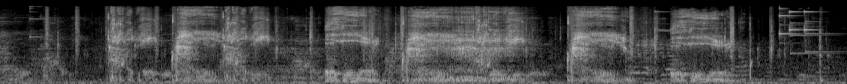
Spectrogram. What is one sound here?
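Zombies groan nearby.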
